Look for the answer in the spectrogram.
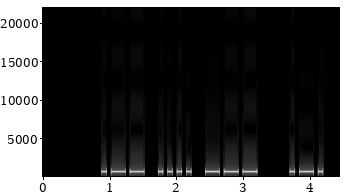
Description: Morse code, heard as a keyed tone, about 17 wpm, 700 Hz. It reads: WHO R
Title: Sentences from Top 100 Words and Abbreviations 17wpm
